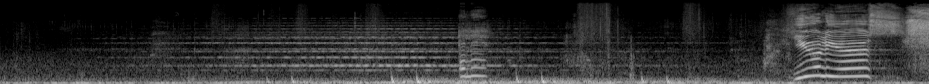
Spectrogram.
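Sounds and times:
droning hum: 0:00.0 - 0:09.2
deep heartbeat: 0:00.9 - 0:08.0
speech: 0:08.0 - 0:08.9.

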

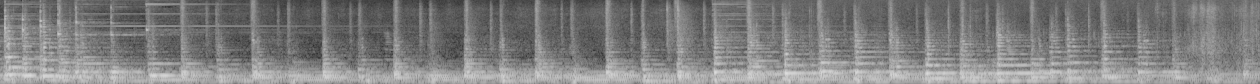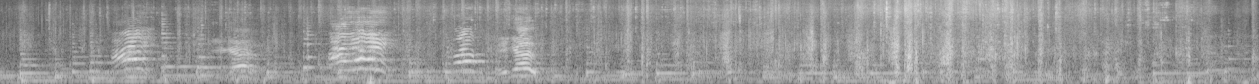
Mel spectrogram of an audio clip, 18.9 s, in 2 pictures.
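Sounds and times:
music: 0:00.0 - 0:18.8
running footsteps toward a prison wall: 0:08.5 - 0:18.8
man talking: 0:10.9 - 0:12.4, 0:13.0 - 0:13.7.

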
